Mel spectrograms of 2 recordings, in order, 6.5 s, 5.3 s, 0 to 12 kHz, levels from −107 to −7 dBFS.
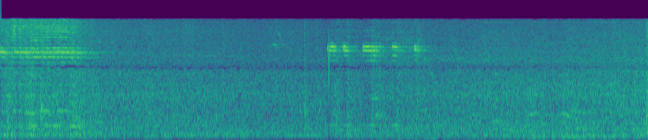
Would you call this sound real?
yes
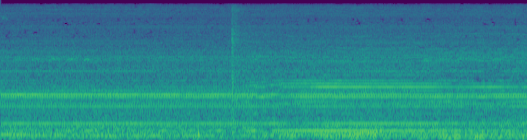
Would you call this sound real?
yes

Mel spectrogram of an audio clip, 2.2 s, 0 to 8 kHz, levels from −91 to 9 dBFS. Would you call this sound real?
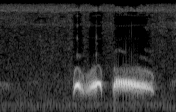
yes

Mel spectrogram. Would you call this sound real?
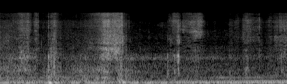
yes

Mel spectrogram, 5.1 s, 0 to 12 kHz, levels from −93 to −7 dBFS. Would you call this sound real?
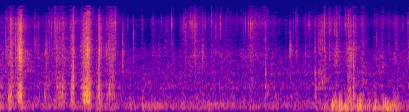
yes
